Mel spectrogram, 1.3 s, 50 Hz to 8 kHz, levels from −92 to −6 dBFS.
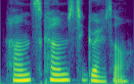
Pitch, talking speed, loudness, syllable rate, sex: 185 Hz, 180 wpm, -16 LUFS, 4.6 syllables/s, female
